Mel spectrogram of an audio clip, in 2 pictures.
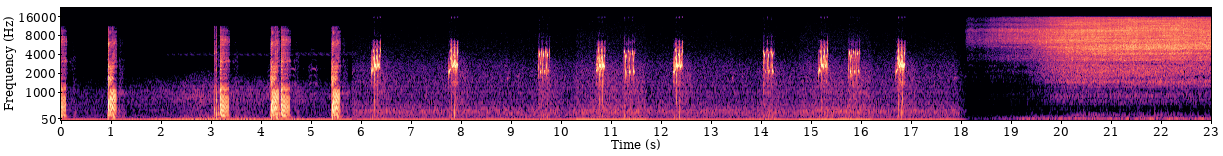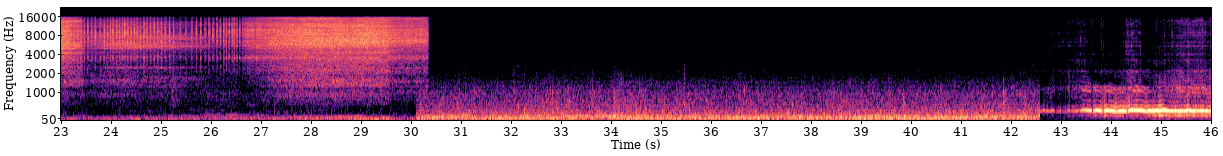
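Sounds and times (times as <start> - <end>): snake hissing: 2.5 - 4.8, 5.4 - 6.4, 7.6 - 8.4, 9.4 - 13.0, 14.0 - 30.4
bird giving short high calls: 6.2 - 6.4, 7.8 - 8.0, 9.6 - 9.8, 10.7 - 11.6, 14.0 - 14.3, 15.1 - 16.1.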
